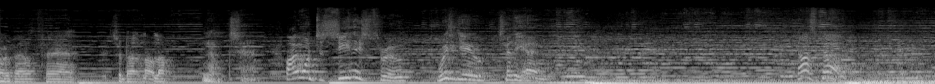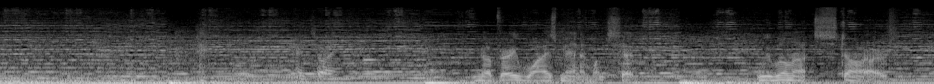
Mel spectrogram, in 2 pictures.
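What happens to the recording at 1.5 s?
Frames out of order: between 1.44 and 1.65 s, two neighbouring runs of about 93 ms each, which fits blocks of four frames, were decoded in swapped order. That stretch plays with its halves exchanged, giving a garbled flutter, and no time is lost.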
